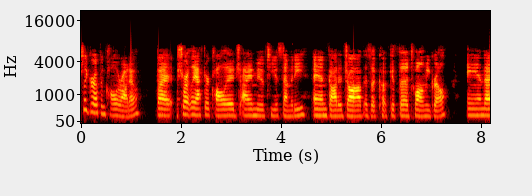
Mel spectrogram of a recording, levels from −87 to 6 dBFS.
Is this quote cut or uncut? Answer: uncut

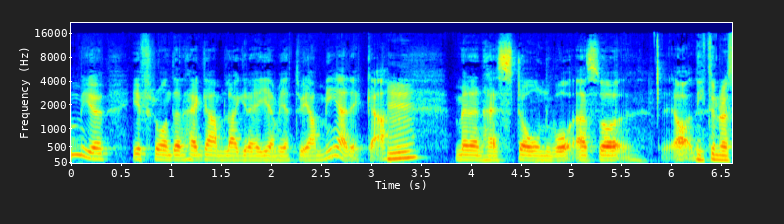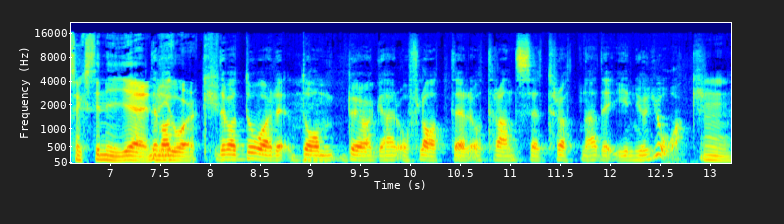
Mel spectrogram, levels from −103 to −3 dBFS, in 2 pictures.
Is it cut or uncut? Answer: uncut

